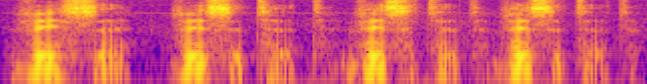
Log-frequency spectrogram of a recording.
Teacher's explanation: dictionary this one visited seven letters seven sounds three syllables a the first syllable is the stressed syllable and in the first syllable you have a tiny eye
